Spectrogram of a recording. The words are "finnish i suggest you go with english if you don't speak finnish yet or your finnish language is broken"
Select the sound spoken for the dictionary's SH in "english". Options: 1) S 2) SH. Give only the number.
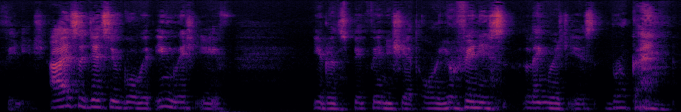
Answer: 2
